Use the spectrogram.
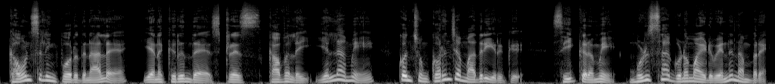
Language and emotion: Tamil, happy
